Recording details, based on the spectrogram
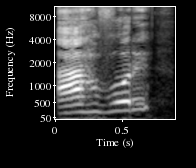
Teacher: tônica olha só a última a penúltima e a anti penúltima a sílaba tônica é a anti penúltima portanto uma proparoxítona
